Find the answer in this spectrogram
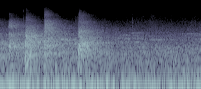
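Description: Quiet indoor ambience with a steady low hum and a few soft thuds in the first two seconds.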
